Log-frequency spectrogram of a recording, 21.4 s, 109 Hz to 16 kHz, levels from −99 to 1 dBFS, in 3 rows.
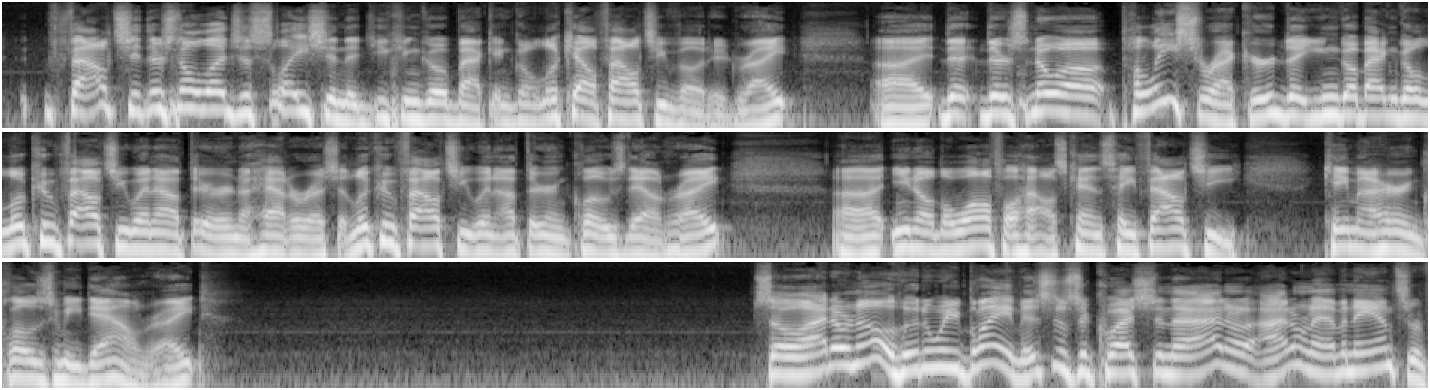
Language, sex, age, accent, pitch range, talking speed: English, male, 50-69, American, 140-210 Hz, 240 wpm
